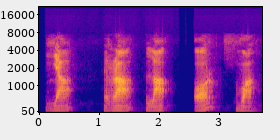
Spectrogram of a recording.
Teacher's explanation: या, रा, ला और वा, ये सघोष और अल्प प्राण हैं। और जो यहाँ पे या और वा है, इसको अर्धस्वर यानी ध्वनि जो कभी स्वर हो कभी व्यंजन, इसको अर्धस्वर बोलते हैं। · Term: अंतस्थ व्यंजन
